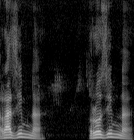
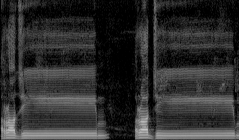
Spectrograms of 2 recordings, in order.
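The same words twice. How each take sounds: First: রাজিম and রজিম said short, as mistakes; wrong forms. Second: রজিম very slow with a hard জি and a long ending; correct রজিম. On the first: Teacher listing students' wrong forms, short and quick. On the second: Teacher modelling রজিম for students, very slow and drawn out. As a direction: hold the end of রজিম three beats. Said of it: "তিন second টানতে হবে শেষে". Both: Shown as a demonstration.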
